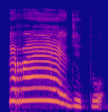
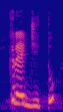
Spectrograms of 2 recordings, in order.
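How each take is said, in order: First: The stress is on the first syllable. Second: The stress falls on a later syllable. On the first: It is the noun. "com acento no E, é o substantivo" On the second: It is the verb. "quer dizer o verbo"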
